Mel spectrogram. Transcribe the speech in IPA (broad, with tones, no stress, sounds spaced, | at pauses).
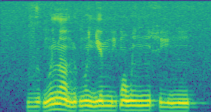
v ɨ˨ ɡʷ ĩ˦ l ã˦˨ n ɨ˧ ɡʷ ĩ˦˨ ɲ eː˦ m iː˧ ɓ ɔ̃˦ w ĩ˦ ŋ ĩ˦ h iː˧ ŋ ĩ˧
